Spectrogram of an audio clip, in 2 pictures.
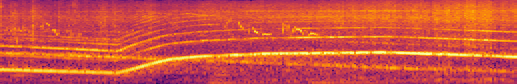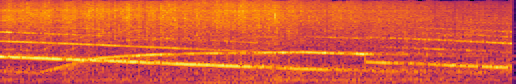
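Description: Sirens of several fire engines wailing, their slow rising and falling tones overlapping, over the low rumble of the trucks' engines.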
